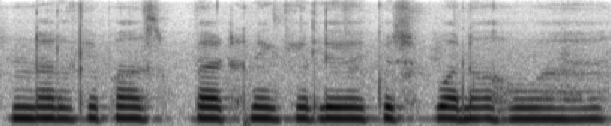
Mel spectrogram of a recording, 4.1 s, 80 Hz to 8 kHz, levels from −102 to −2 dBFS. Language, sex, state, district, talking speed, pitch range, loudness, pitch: Hindi, female, Bihar, Patna, 145 wpm, 205-215 Hz, -15 LUFS, 210 Hz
